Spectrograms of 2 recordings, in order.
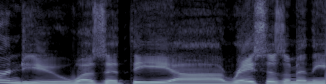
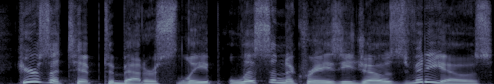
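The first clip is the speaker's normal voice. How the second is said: normal talking voice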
